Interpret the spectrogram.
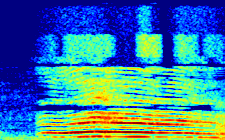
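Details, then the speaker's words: Hungry newborn during a hearing test, hooked up to soft rapid clicking sounds: a single clear, high-pitched wail of about one second; an ordinary protest cry; infant crying. "you can't always be feeding you have to be tired at some point no he is not happy"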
